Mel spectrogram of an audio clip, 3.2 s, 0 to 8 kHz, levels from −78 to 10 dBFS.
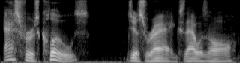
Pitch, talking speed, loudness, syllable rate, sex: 115 Hz, 170 wpm, -18 LUFS, 3.9 syllables/s, male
